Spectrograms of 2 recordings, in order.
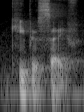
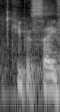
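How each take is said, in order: First: Soft unvoiced whisper, trailing away. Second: Said in the usual way. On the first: Host echoing the sign-off to viewers, whispered. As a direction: breathe it like a secret. Whispered echo of own reminder.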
